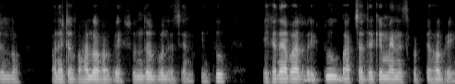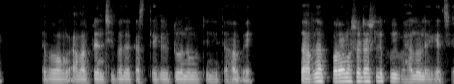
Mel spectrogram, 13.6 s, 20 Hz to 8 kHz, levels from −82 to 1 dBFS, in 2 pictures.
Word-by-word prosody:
জন্য 110 0 -3 0.6
অনেকটা 110 0 0 0.2
ভালো 110 +1 +4
হবে, 105 0 -2 0.2
সুন্দর 110 0 0
বলেছেন। 105 - -4 0.2
কিন্তু 125 +2 -5 0.7
এখানে 120 0 +2
আবার 115 0 +4 0.2
একটু 100 +3 -3 0.2
বাচ্চাদেরকে 110 0 -1
মেনেজ 110 0 0
করতে 105 0 -10
হবে। 105 -1 -1 0.7
এবং 105 +1 0 0.2
আমার 105 +1 +1
প্রিন্সিপালের 105 0 -1
কাছ 105 -1 -3
থেকে 105 0 -5
একটু 105 +1 -8
অনুমতি 105 -1 -2
নিতে 105 -1 -10
হবে। - - -2 0.8
তো - - -9
আপনার 135 +4 +6 0.2
পরামর্শটা 140 +2 +6
আসলে 140 0 0
খুবই 130 -1 +2
ভালো 110 +1 +1
লেগেছে। 105 0 -7
110 Hz, 130 wpm, -24 LUFS, 105-115 Hz, 0.8 s, আপনার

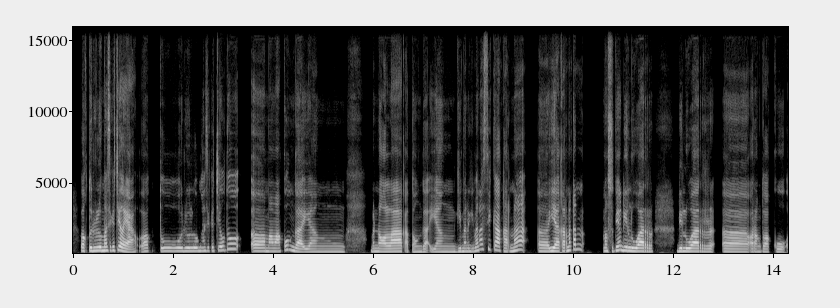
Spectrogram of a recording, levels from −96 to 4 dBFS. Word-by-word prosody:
Waktu 235 0 +2
dulu 250 +1 +5
masih 260 +1 +2
kecil 265 -1 +4
ya. 175 -5 +2
Waktu 220 +2 -4 0.4
dulu 225 0 +1
masih 235 0 -6
kecil 270 +3 -2
tuh, 365 +3 -2 0.2
eee, 225 0 +1
mamaku 210 +8 -1
nggak 200 -3 +3
yang 190 0 -5 1.1
menolak 200 0 +3
atau 185 - -6
nggak 185 0 -4
yang 185 -1 -6
gimana-gimana 205 - -3
sih, 355 -2 -10
Kak, 285 -4 +3
karena, 245 +9 0 0.3
eee, 215 +1 +2
ya - - +5
karena 225 +4 +1
kan 345 0 0 0.4
maksudnya 230 +5 -2
di 255 -2 +2
luar 220 -2 +5 0.5
di 210 - +1
luar, 210 -1 +5 0.4
eee, 190 -2 0
orang 185 -1 -3
tuaku, 185 -1 -5
215 Hz, 145 wpm, -22 LUFS, 195-245 Hz, 1.1 s, dulu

